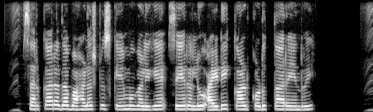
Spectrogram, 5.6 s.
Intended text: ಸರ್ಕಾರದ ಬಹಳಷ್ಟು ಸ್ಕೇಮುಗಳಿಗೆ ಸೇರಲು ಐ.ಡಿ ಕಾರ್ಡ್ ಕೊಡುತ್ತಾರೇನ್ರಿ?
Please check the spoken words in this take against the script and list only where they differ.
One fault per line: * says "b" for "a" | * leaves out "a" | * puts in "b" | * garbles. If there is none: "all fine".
all fine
